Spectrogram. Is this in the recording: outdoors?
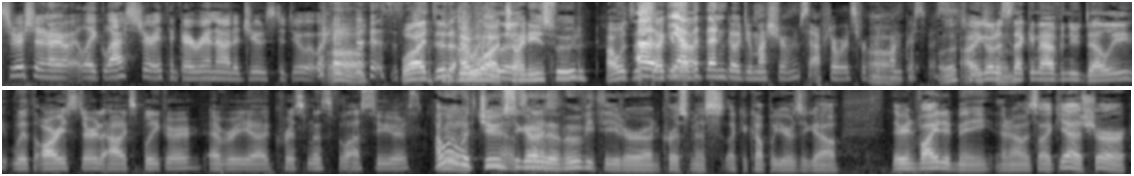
no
